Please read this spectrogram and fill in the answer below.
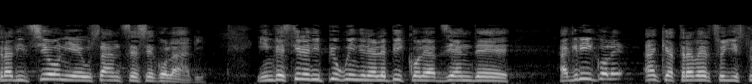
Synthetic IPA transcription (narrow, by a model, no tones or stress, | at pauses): t̪ɾad̪it̪sːjoːnieusant̪sesekola̰ːɾi | iɱvest̪iːɾed̪ipːjukːwind̪inelːepikːolead̪zːjɛnd̪e | aɡɾiːkole | aŋk̟eat̪ːɾavɛrt̪soʎist̪ɾ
